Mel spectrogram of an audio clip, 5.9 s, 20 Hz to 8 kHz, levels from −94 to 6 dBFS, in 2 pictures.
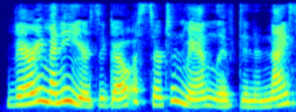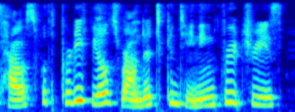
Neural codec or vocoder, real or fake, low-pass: none; real; 7.2 kHz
